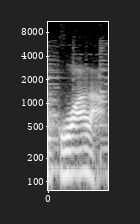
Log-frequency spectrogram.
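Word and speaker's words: gula: 那原文呢是叫 guala， G U L A 这样子的发音。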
